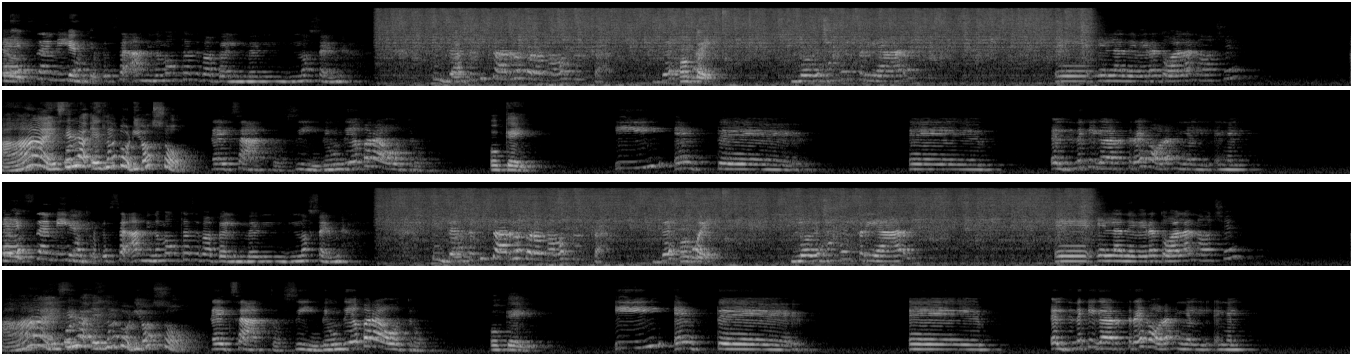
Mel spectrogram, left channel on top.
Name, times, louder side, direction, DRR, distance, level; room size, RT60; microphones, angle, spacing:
voice 1, 0.0-3.5 3.9-6.1 6.5-7.0 7.9-9.2 10.5-12.4 14.1-14.2 15.6-17.8 19.6-21.6 22.6-23.4 24.0-25.9, right 4 dB, 75° right, 5 dB, 0.5 m, -30 dB
sound 1, 3.7-10.9, left 3 dB, 5° left, 0.5 m, -32 dB
voice 2, 6.8-7.1 13.5-15.3 18.4-18.8, left 4 dB, 80° left, 6 dB, 0.5 m, -26 dB
5.1 x 2.6 x 2.5 m, 0.65 s
head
